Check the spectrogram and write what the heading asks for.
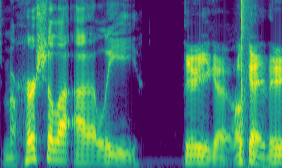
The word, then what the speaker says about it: Mahershala Ali: It's Mahershala Ali.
